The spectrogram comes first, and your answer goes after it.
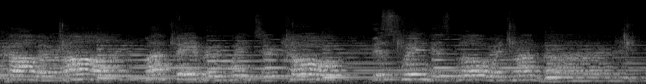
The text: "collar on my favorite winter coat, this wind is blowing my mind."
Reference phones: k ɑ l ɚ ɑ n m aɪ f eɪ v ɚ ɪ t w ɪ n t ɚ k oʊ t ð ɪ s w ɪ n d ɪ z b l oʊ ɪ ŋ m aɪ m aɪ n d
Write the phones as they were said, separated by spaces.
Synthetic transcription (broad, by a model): k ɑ l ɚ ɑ l m aɪ f eɪ v ɚ ɪ t w ɪ n t ɚ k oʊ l ð ɪ s w ɪ n d ɪ z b l oʊ ɪ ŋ m aɪ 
